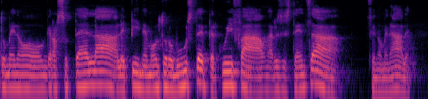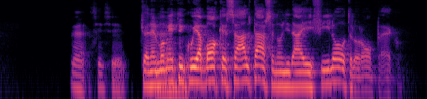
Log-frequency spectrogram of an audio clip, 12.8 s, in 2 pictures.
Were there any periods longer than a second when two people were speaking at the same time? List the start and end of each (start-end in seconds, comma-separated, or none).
none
